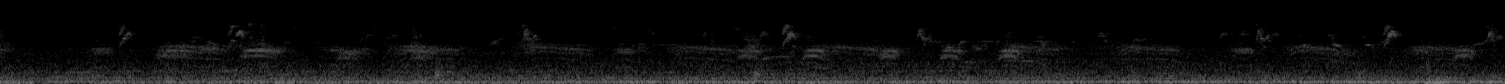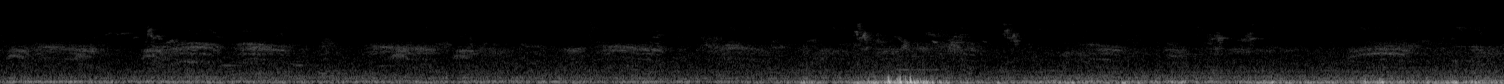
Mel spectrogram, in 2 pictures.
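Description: Birds calling over and over in short calls, crow-like caws among them, over a low steady rumble. A loud low thump about 24 seconds in.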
